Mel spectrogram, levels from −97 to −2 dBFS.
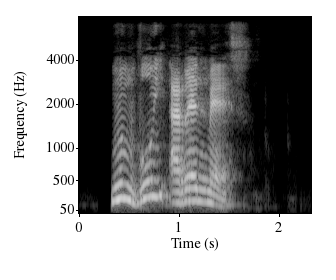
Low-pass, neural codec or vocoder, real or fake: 7.2 kHz; codec, 16 kHz, 4.8 kbps, FACodec; fake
